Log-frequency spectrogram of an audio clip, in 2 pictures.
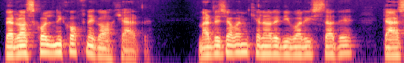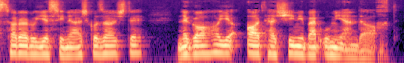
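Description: A man narrating an audiobook in a measured, steady way. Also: low voice.

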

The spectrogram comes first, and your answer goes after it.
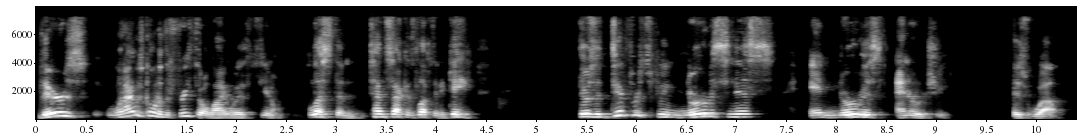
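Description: A man's voice: on the high side, very animated, moderate pace, darkish tone, breathy edge, highs cut off. A man co-hosting a casual podcast, talking earnestly and drawing lessons from sports memories. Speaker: podcast co-host.

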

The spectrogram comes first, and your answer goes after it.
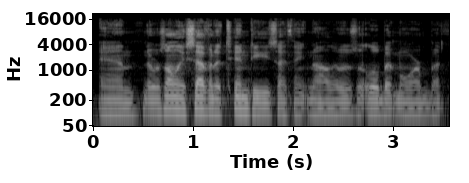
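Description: A man's voice: sits low, fairly even intonation, fast. A man co-hosting a podcast in casual conversation, recorded in an echoey church sanctuary. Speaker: podcast co-host. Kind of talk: casual chat.

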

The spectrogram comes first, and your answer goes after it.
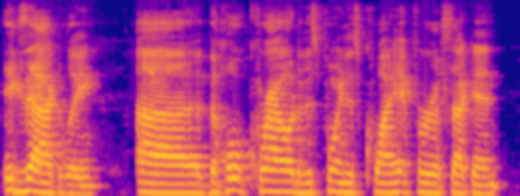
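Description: A man narrating a tabletop game as game master, animated and laughing as he describes the scene. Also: fairly high pitch, highs cut off. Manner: animated, laughing, doing quick voices for crowd figures.

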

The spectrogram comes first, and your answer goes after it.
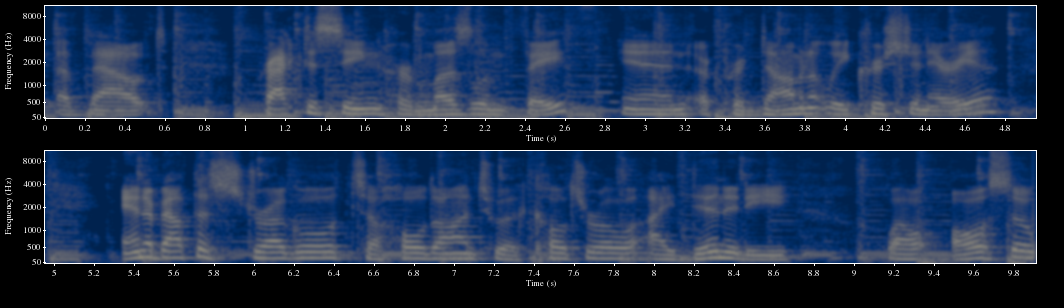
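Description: A man hosting an interview podcast, asking questions in a friendly, conversational way. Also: on the high side. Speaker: podcast host. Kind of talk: casual interview.

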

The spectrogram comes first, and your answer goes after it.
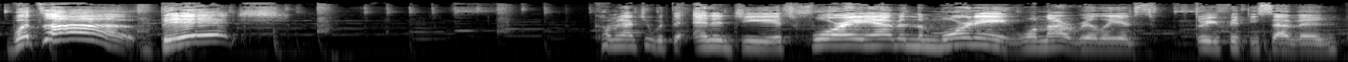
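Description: A woman in her twenties hosting her own podcast in casual, playful chat that swings between loud bursts and low mumbles. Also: big pitch swings, measured pace. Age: 20s. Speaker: podcast host. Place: home in Arizona. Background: music beat playing.

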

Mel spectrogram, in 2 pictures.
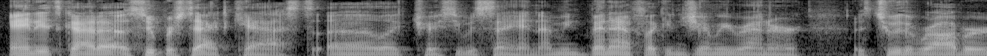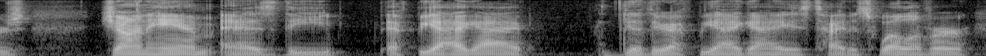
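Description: Deep-voiced man recapping a movie. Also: steady tone, fast talker, a bit bright. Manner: easygoing, explains plots, uses "like" often. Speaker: podcast host. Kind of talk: casual movie podcast recap.

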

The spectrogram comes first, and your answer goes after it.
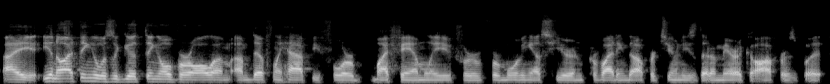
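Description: A man's voice: lowish voice, little pitch movement, quick pace, vocal fry, few pauses, no room sound, lo-fi sound. A man from Russia, a guest on a podcast, answering hesitantly with many fillers. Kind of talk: casual interview answers.

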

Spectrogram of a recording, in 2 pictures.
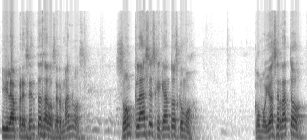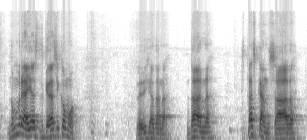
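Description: Mexican man, preaching instructor, lively lecture style, peppers in rhetorical questions. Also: on the high side, normal speed, pauses often. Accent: Mexican Spanish. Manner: animated, asks rhetorical questions, homely cooking comparisons.

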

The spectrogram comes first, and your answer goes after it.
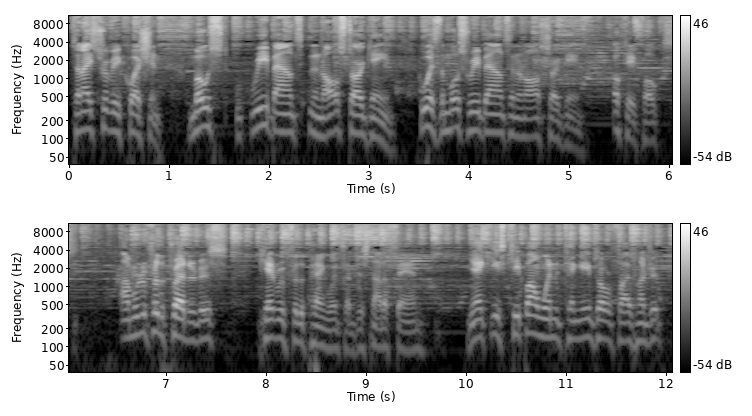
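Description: A man's voice: mid-range voice, lively intonation, brisk, a bit bright, faint music behind. A man hosting his own sports podcast, rambling casually from topic to topic and swearing freely. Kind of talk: casual solo sports talk.

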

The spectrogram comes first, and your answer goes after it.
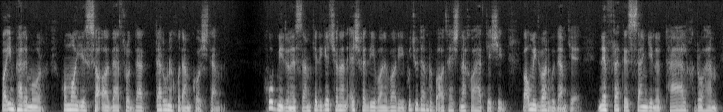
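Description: A man narrating a novel as an audiobook in a measured, expressive reading. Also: fairly low pitch.

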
